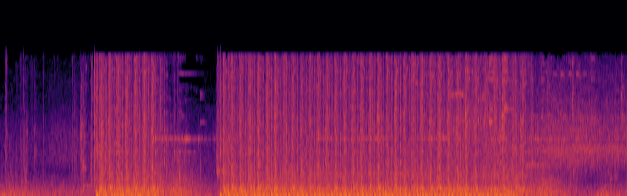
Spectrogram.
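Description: A heavy machine gun fires rapid bursts, loud and close.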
